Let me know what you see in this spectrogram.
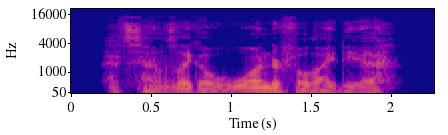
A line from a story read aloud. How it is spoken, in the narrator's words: I muttered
